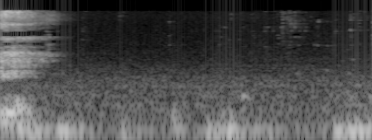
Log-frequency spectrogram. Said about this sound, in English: I got the sniffles. You could probably hear it.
